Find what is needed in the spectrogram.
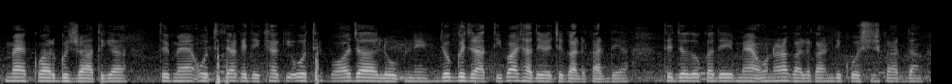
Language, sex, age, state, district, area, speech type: Punjabi, male, 18-30, Punjab, Bathinda, rural, spontaneous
